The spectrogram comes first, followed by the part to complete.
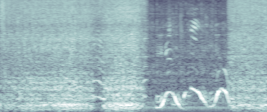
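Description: Garden leaf vacuum sucking up a pile of dry leaves, a steady rushing hiss. About two seconds in the rushing drops out for about a second while a voice makes a few rising-and-falling whooping glides, then the rushing resumes.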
